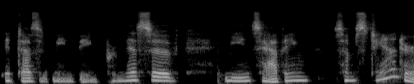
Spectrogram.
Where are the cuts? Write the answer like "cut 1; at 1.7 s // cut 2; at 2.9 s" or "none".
cut 1; at 2.2 s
